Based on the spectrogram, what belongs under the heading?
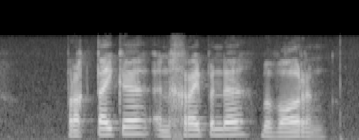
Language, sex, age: Afrikaans, male, 20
